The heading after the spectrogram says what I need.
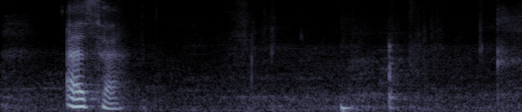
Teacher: হামজা হলকের শুরু থেকে স্পষ্ট হবে। হ্যা এক নাম্বার মাখরাজ থেকে উচ্চারণ হবে।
